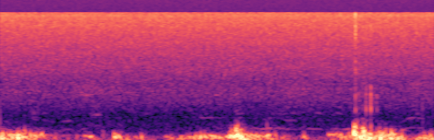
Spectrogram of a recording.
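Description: Wind buffeting the microphone: a low, uneven rumble that swells and drops in gusts.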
